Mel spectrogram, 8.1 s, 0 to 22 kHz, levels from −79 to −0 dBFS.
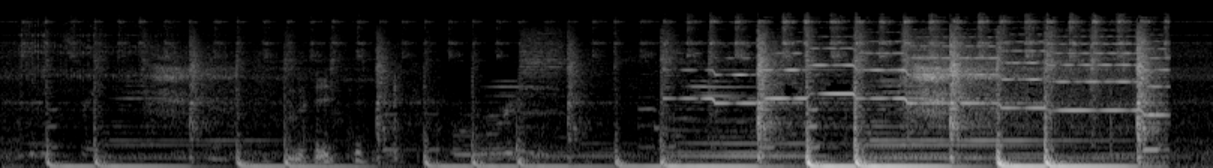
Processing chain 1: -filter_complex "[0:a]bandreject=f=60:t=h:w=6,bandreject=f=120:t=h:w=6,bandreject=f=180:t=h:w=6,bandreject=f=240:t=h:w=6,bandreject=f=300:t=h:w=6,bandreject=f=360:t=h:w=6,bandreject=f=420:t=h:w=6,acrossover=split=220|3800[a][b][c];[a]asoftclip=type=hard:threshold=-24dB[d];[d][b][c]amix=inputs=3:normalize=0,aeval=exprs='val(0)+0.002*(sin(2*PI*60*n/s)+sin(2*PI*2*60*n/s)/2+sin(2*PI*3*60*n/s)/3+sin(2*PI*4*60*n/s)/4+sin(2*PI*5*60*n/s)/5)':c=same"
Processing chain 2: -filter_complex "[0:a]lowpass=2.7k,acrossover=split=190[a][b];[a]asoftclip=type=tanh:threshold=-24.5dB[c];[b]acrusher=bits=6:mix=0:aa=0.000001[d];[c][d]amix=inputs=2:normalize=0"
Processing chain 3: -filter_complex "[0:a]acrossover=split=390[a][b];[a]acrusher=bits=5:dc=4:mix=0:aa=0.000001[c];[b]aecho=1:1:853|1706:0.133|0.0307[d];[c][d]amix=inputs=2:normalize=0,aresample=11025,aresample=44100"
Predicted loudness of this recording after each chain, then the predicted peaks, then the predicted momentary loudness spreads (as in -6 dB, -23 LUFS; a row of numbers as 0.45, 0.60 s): -27.5, -32.0, -26.5 LUFS; -12.5, -15.0, -12.5 dBFS; 18, 18, 22 LU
